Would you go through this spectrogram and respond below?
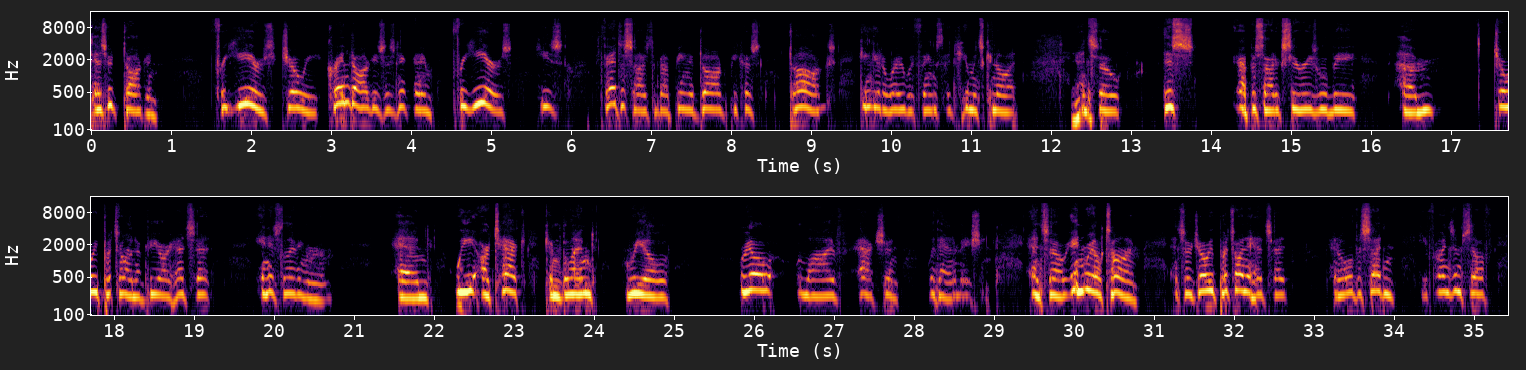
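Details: Adult man with voice change after throat cancer treated with surgery, radiation and two years of experimental chemotherapy, with no recurrence since; voice change after throat cancer treatment.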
